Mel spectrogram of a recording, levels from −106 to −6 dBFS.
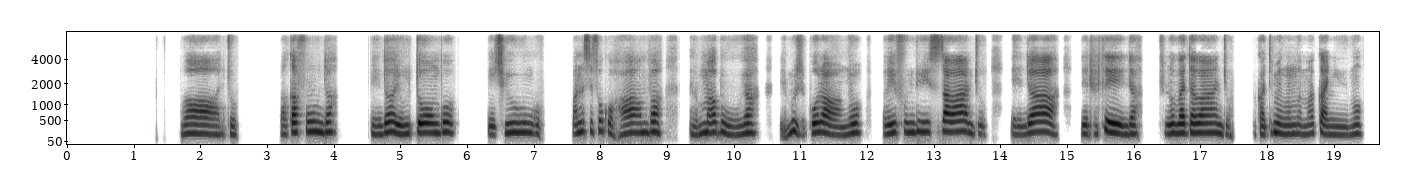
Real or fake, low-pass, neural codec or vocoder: fake; 7.2 kHz; codec, 24 kHz, 0.5 kbps, DualCodec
